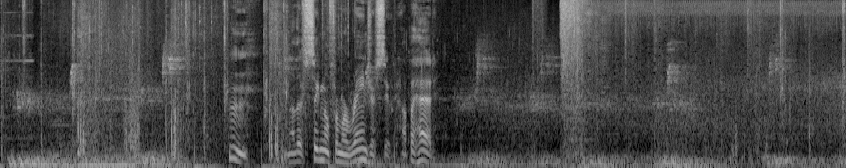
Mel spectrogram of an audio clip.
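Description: Footsteps tread through grass and dirt.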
